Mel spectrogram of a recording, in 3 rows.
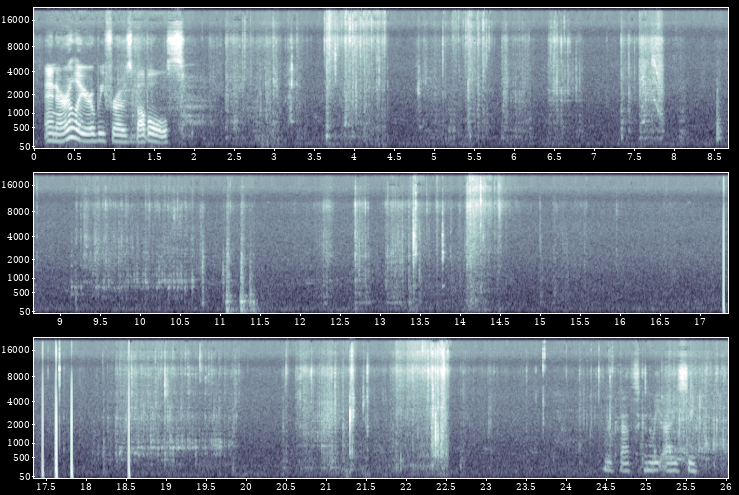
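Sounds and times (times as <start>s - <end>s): rustling and scuffing: 2.2s - 6.9s, 20.7s - 22.8s
thump: 11.1s - 11.5s.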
